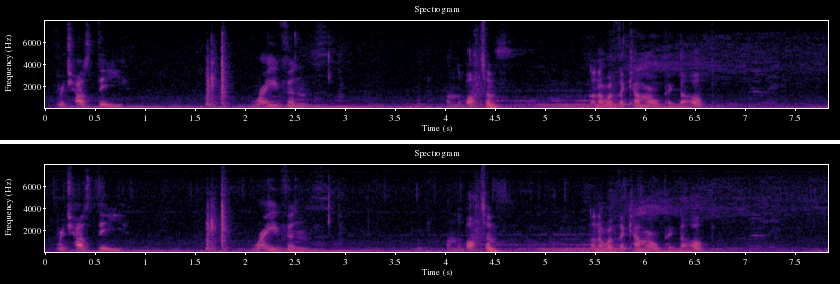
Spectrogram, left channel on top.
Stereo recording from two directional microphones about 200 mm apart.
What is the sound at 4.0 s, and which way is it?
Speech, 20° left (ahead or behind).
